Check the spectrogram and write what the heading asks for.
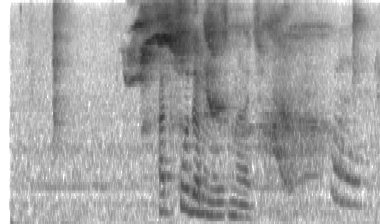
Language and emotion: Russian, neutral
